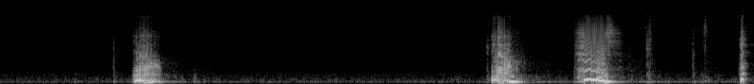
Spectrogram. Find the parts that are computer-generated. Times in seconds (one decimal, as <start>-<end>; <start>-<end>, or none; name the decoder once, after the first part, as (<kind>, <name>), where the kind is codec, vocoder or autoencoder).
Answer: 0.0-5.5 (vocoder, Vocos); 6.1-7.5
